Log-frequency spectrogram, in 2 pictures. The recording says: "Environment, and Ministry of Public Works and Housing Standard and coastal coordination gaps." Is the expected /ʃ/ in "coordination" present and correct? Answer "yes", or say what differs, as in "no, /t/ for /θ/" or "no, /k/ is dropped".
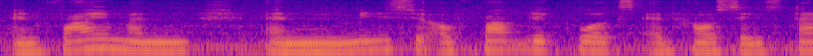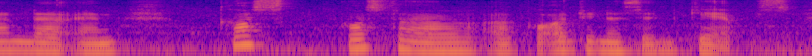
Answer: no, /s/ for /ʃ/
